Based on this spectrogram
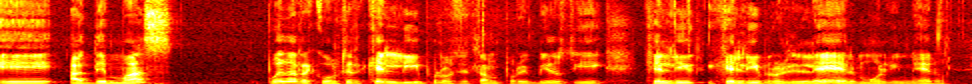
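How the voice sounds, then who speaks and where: Over a silent background on a very clean recording, the speaker uses a dark, mellow tone and lively intonation at a fairly slow pace. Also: man. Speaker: radio host, historian. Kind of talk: radio podcast conversation about history. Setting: radio booth studio.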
